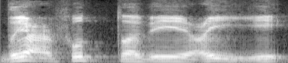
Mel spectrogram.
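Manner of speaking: slow, measured Arabic definition read like Quran recitation. Shown as a demonstration. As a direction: draw out each Arabic word carefully, slowly. Quoting Arabic term. (പതുക്കെ, അറബി പാരായണ ശൈലിയിൽ)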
